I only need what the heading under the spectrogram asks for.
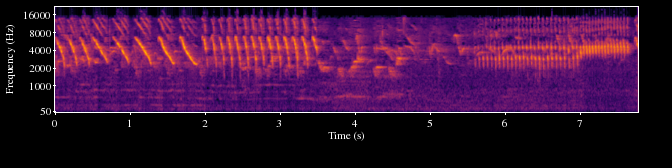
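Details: Young-canary training song meant to get silent canaries singing: rapid descending whistled sweeps, then a dense metallic rattle, a softer jumbled stretch, and a long high buzzing roll at the end.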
